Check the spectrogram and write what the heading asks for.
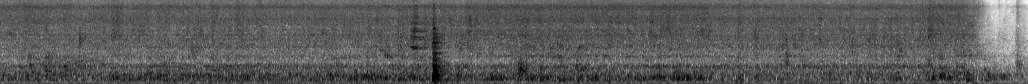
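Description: A steady hiss that cuts off abruptly near the end, with one sharp click about six and a half seconds in.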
